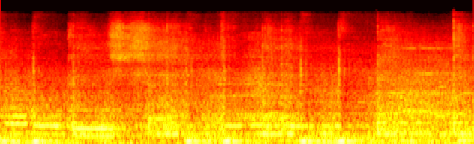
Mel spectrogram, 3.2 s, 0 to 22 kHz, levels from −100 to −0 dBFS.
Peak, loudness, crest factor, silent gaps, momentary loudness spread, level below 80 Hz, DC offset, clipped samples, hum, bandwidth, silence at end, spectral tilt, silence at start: -6 dBFS; -20 LUFS; 14 dB; none; 2 LU; -22 dBFS; under 0.1%; under 0.1%; none; 14 kHz; 0 s; -6 dB/octave; 0 s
